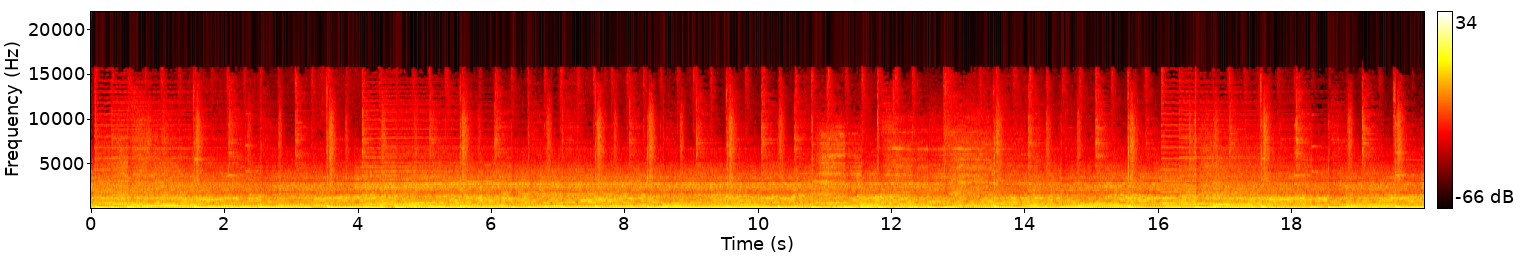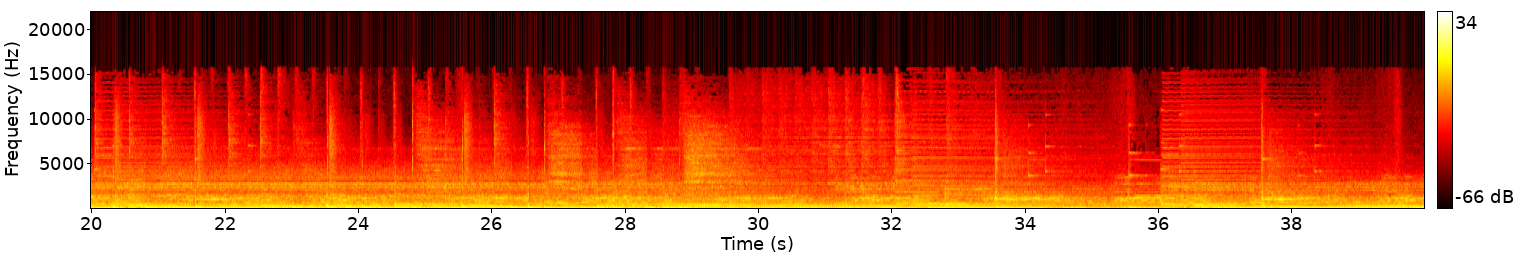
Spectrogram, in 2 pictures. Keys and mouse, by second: 0.8 click, 1.0-2.0 drag, 4.4-5.4 drag, 6.6 Tab, 8.1 l, 8.8 l, 10.1 click, 12.5 click, 13.5 click, 15.1 ctrl+z, 16.1 click, 16.4 click, 17.3 click, 18.1 click, 18.7 ctrl+z, 19.7 ctrl+z, 20.6-21.3 drag, 25.3 l, 26.2-26.7 drag, 27.1 click, 28.4-29.5 drag, 32.5-34.0 drag, 34.0 right click, 35.1 right click, 36.1 right click, 37.6-38.0 right drag, 38.9-40.0 middle drag.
